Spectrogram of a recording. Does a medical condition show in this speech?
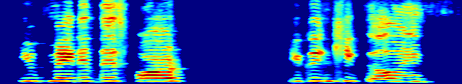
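Yes: cerebral palsy; from birth, 42 surgeries.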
